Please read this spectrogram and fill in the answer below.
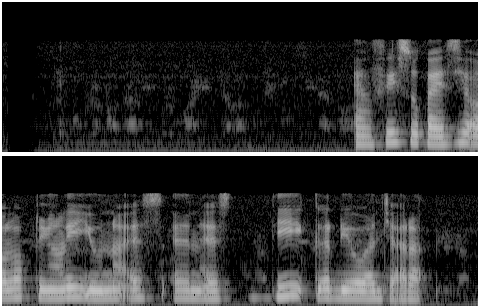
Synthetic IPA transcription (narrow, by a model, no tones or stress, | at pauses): ʔɛlfisukaisihɔlɔk̚diŋalijuna̰ʔɛsɛnɛsdikɨrdiwawaɲt͡ʃa̰ɾa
